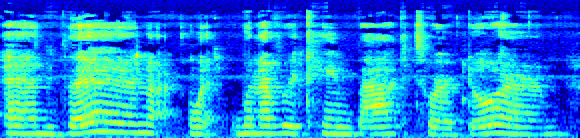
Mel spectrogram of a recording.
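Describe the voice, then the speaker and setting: A woman's voice: mid-range voice, low-quality recording. Young woman, roommate guest, storytime chat, laughs easily, faint hiss. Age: young adult. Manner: laughs easily, quick excited talk.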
